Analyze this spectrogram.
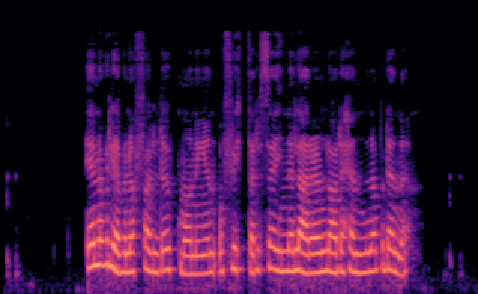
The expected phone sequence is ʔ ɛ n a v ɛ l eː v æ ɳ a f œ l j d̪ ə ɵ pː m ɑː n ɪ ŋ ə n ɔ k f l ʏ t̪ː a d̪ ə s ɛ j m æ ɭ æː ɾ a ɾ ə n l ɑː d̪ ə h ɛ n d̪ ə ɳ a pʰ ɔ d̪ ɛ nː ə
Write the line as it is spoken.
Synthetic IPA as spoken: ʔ ɛ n a v ɛ l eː v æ ɳ a f œ l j d̪ ə ɵ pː m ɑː n ɪ ŋ ə n ɔ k f l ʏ t̪ː a d̪ ə s ɛ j n æ ɭ æː ɾ a ɾ ə n l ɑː d̪ ə h ɛ n d̪ ə ɳ a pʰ ɔ d̪ ɛ nː ə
